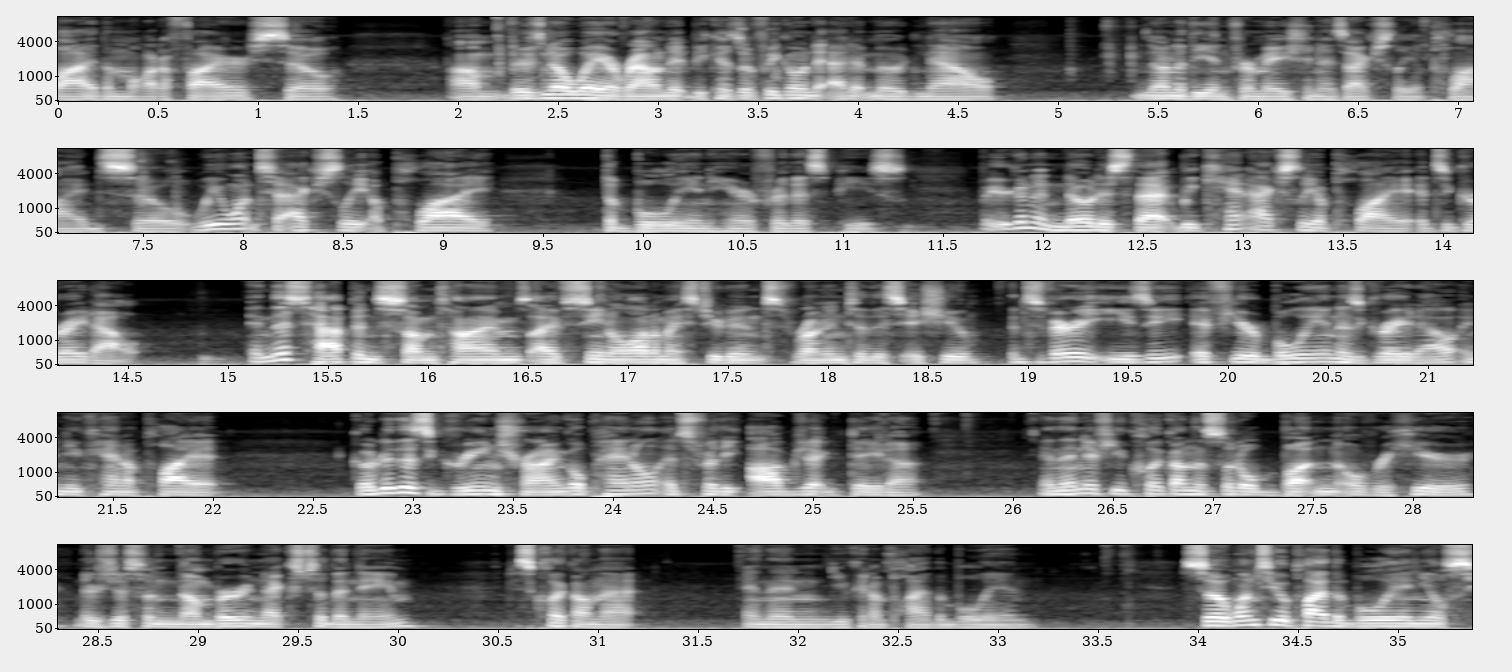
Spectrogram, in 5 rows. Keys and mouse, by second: 0.8-1.9 middle drag, 2.2 alt+a, 2.8 click, 3.4 Tab, 4.1 click, 5.2 g, 7.4 Tab, 33.5 click, 34.4 click.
